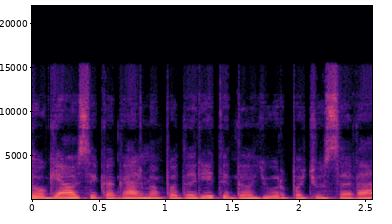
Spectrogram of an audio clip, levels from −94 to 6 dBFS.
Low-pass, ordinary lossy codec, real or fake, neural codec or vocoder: 14.4 kHz; Opus, 32 kbps; real; none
